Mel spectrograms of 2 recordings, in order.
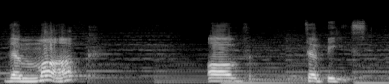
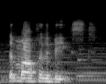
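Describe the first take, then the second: First: It is said very slowly. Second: It is said at normal speed.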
